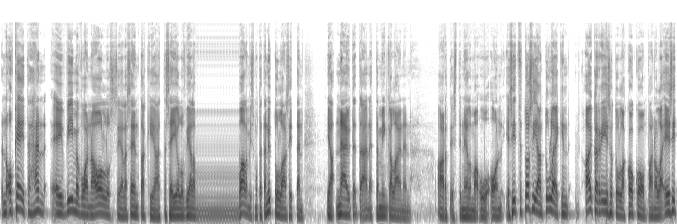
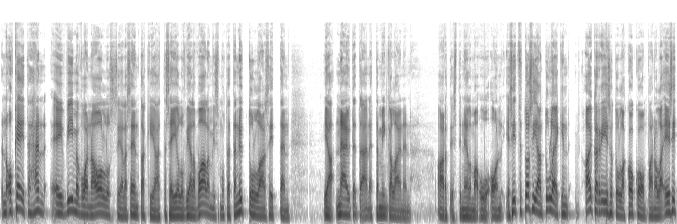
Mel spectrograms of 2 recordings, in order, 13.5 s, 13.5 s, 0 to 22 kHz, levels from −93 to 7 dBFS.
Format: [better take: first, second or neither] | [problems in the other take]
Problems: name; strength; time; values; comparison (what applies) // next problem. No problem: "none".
second | audio freezing; at 4 s for 1 s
